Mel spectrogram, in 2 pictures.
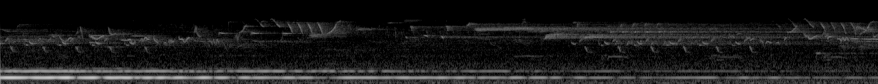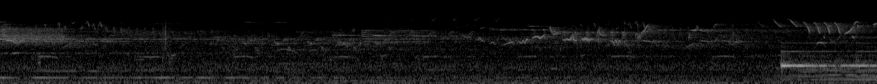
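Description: A sustained low humming tone slowly fading away, with birds chirping throughout. The whole passage dies down to quiet near the end, as a track in a music mix winds out.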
